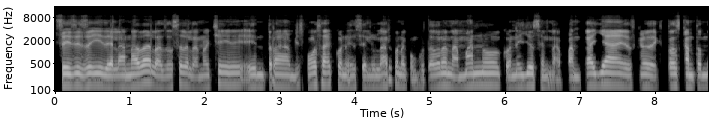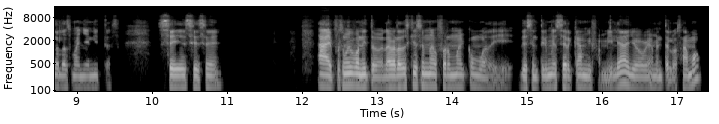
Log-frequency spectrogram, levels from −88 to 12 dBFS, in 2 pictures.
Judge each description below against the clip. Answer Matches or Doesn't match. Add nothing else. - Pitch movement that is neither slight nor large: Doesn't match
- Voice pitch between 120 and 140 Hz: Matches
